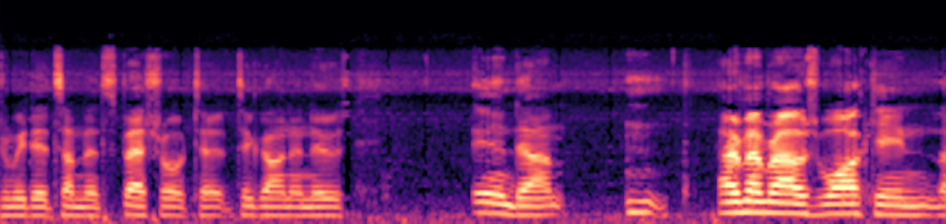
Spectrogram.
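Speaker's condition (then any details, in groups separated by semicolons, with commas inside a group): Cerebral palsy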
